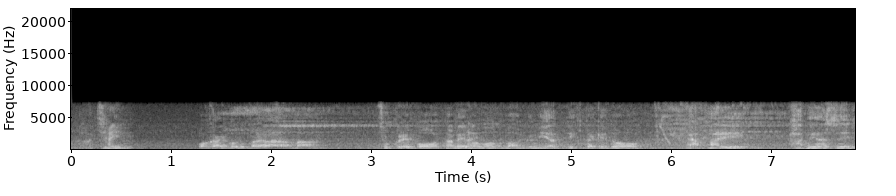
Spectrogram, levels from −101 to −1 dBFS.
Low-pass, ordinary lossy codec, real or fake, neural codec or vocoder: 7.2 kHz; none; fake; codec, 16 kHz, 16 kbps, FunCodec, trained on LibriTTS, 50 frames a second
